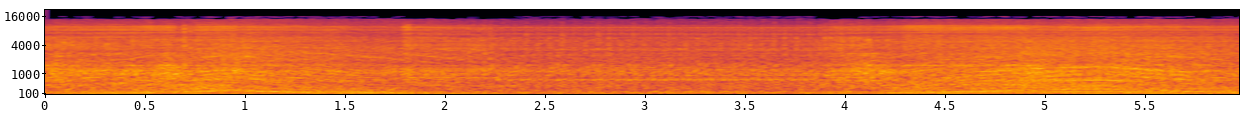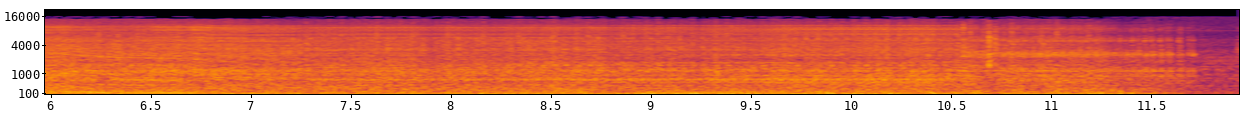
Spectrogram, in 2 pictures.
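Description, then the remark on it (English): A loud, mechanically injected 5.9 diesel engine from the very first Ram clatters at idle and revs up twice, the pitch sweeping up and back down each time, with a steady rough knock throughout and no talking. “That's, that's the five nine, the mechanically injected from the very first Ram D001.”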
